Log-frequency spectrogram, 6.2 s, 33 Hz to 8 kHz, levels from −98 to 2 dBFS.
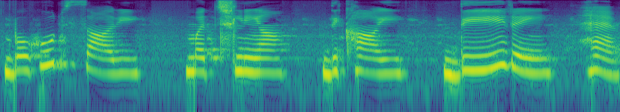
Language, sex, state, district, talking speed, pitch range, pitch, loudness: Hindi, male, Punjab, Fazilka, 70 wpm, 225-255 Hz, 235 Hz, -12 LUFS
